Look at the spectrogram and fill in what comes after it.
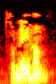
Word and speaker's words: Nahum: Nay, the sound of a pony. Hum, what you do when you don't know the words. So Nahum, I'm sure that's not the way it would be pronounced if we were to go over there. Probably quite a bit different. But nevertheless, it's unique among the Hebrew prophetic literature.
